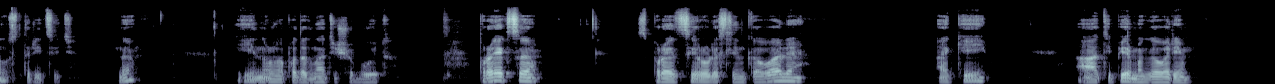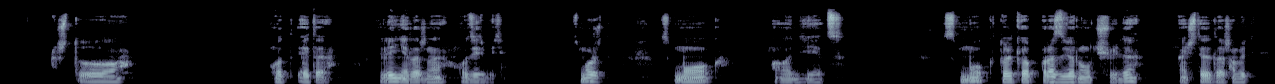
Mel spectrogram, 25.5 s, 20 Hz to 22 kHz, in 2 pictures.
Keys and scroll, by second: 0.2 0, 2.2 Return, 5.8 p, 22.5 ↺.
